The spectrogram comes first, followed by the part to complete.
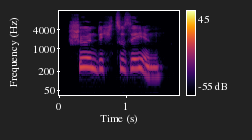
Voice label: "Schön", German; greetings phrases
